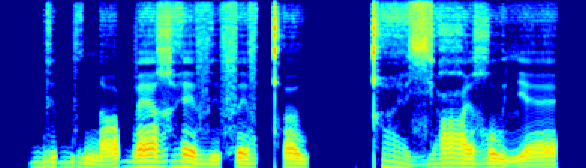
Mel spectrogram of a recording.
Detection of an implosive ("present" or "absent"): absent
